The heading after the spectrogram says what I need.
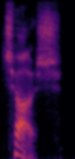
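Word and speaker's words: ճաշ: For lunch, the word is chash, which you say like chash.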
